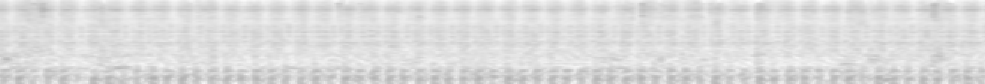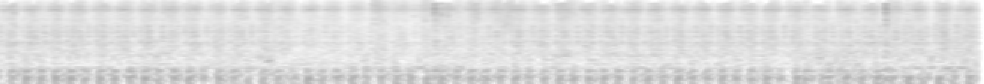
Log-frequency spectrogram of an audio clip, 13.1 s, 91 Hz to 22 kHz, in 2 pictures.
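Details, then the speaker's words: New MaxAir gas-powered air compressor, small petrol engine idling after cycling down at 150 PSI: steady, even low chugging with no knocks or surges; normal unloaded idle. "You just saw it cycle down there, so it's idling now because it's at the 150 mark of PSI there, as you can see there in the camera there."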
